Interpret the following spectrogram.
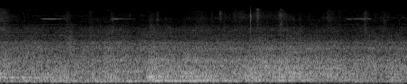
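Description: Subway train running through a tunnel into a station, a steady rumble of wheels on rail with a low motor hum, heard from inside the driver's cab.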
